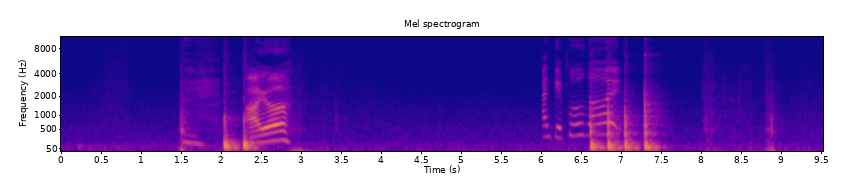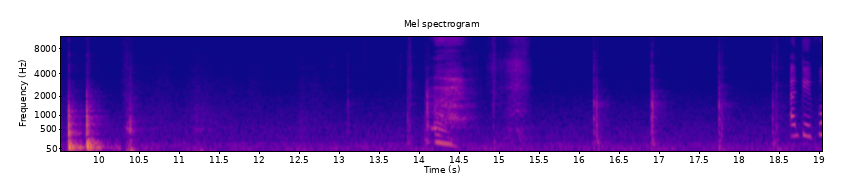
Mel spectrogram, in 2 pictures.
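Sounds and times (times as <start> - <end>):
breathy voice sound: 1.5 - 2.0, 14.1 - 15.2
knocking on a door: 2.0 - 2.5, 6.6 - 7.7, 9.6 - 10.2.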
